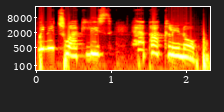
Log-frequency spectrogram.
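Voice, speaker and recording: A woman voicing a kind, apologetic young lady in a folktale, soft-spoken and earnest. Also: sits high, big pitch swings, normal speed, muffled recording, pitched above the performer's own voice. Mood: pleading.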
